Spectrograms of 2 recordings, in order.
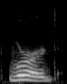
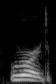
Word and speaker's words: world: 교통체증 이걸 얘기합니다 그리고 word는요 세계 세상이 발음이 선생님도 조금 힘든 발음인데 우리나라 사람들이 이렇게 r과 l이 붙어 있는 발음을 좀 잘 못한다고 해요 world world 그리고 단어를 외울 때도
